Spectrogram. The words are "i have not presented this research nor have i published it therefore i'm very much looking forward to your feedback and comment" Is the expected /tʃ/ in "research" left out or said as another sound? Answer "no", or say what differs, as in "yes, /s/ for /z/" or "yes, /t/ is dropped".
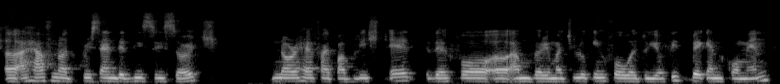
no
